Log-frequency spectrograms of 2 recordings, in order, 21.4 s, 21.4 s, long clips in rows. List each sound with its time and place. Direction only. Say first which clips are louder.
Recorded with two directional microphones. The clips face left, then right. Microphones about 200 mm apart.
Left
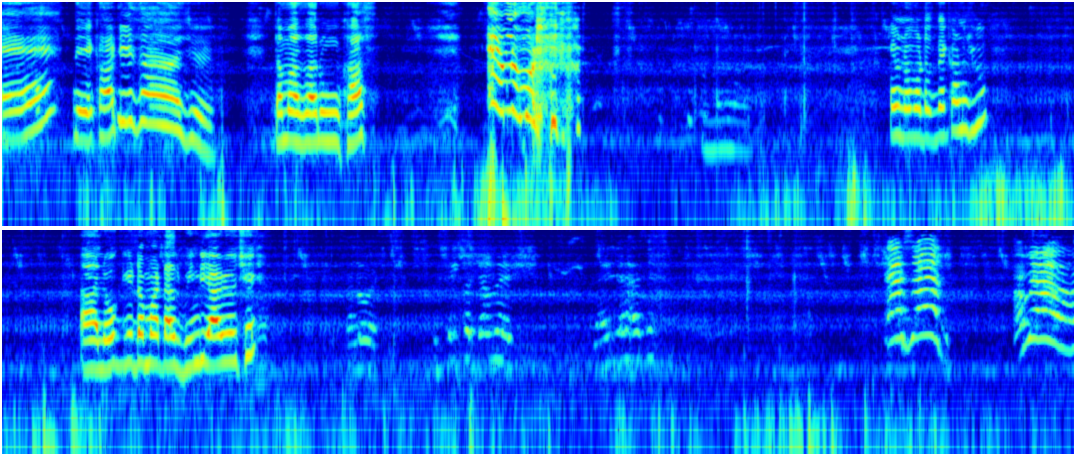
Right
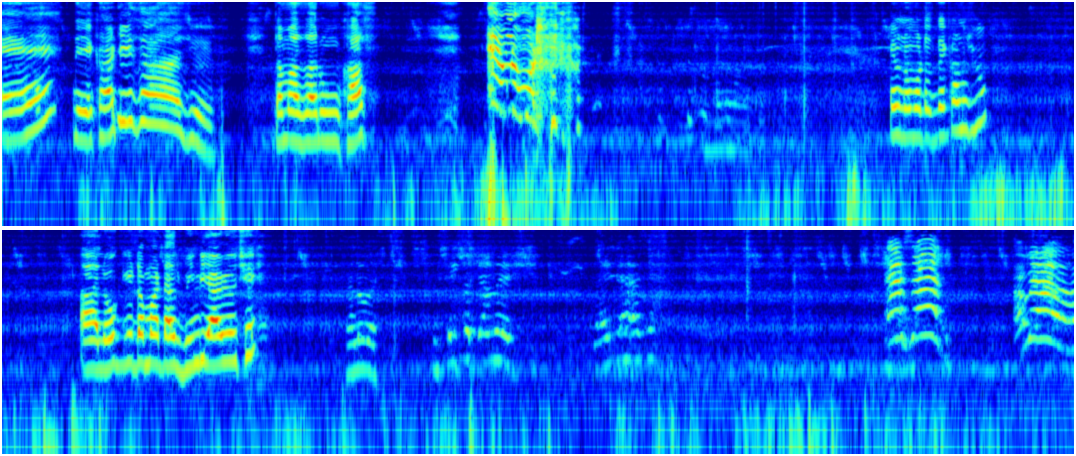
0.0 s a sound: even; centre (ahead or behind)
1.2 s a woman's voice: left 1 dB; 5° left (ahead or behind)
4.8 s speech: left 8 dB; 50° left (ahead or behind)
8.9 s a woman's voice: left 1 dB; 5° left (ahead or behind)
11.4 s a woman's voice: left 1 dB; 5° left (ahead or behind)
14.2 s roaring cats: right 5 dB; 55° right (ahead or behind)
19.6 s a sound: left 3 dB; 35° left (ahead or behind)
20.8 s cat: left 2 dB; 40° left (ahead or behind)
